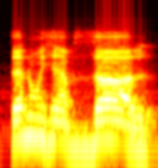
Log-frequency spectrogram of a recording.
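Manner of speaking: ordinary delivery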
